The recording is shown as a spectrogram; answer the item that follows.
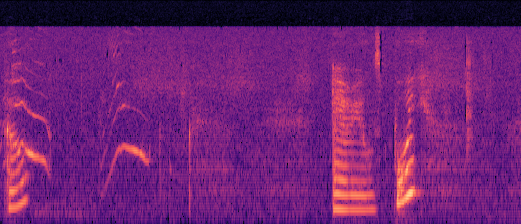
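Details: Bengal kittens just over two weeks old, Ariel and Dream's litter, give several thin, high meows: an arching squeak, a rising-then-falling mew, then two louder harmonic cries near the end, with quiet room noise between.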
